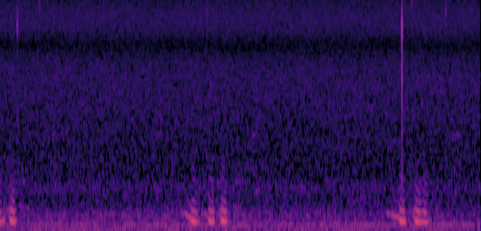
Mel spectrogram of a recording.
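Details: Caramel, a male pet cat, snoring while asleep: short low rasping pulses come in clusters of two or three, roughly every two seconds, over a steady background static hum.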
